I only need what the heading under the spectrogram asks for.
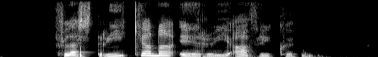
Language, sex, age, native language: Icelandic, female, 40-49, Icelandic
